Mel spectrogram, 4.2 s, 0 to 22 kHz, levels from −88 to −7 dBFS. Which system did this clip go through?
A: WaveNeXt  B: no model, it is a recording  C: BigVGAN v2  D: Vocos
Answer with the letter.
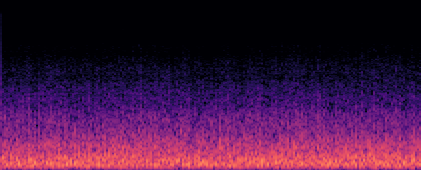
B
